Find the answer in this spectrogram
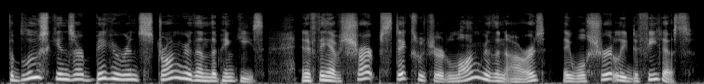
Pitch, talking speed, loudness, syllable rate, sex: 205 Hz, 215 wpm, -17 LUFS, 5.6 syllables/s, female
